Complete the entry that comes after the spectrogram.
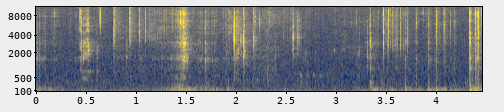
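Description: A utility-knife blade scrapes curls off a solid rectangular yellow dry bar of soap with a blue coating. Quiet, crisp scraping and crackling bursts come in short clusters over a low, steady background rumble, each with a brief bright edge that stops almost instantly.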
